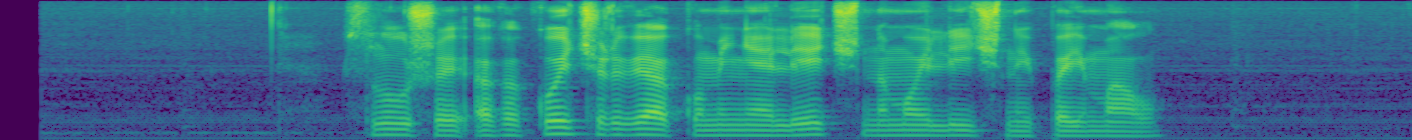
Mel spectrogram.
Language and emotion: Russian, neutral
